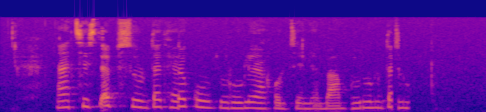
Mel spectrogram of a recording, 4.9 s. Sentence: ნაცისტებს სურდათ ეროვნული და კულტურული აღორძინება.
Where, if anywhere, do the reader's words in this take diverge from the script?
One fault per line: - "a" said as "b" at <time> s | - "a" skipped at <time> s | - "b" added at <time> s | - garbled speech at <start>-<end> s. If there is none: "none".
- "ეროვნული" skipped at 1.7 s
- garbled speech at 3.5-4.1 s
